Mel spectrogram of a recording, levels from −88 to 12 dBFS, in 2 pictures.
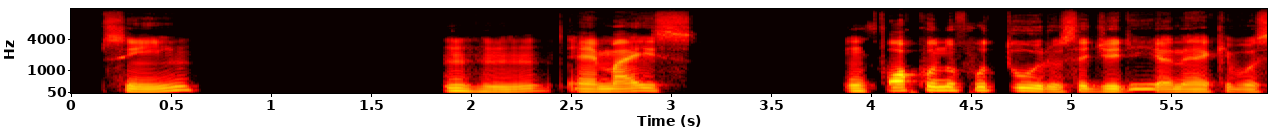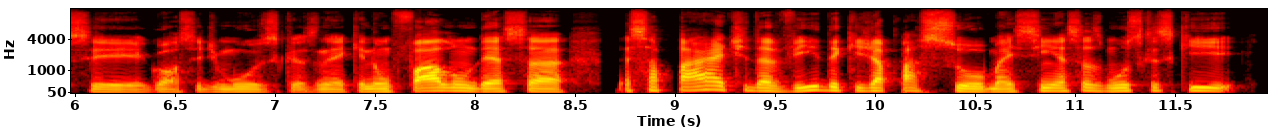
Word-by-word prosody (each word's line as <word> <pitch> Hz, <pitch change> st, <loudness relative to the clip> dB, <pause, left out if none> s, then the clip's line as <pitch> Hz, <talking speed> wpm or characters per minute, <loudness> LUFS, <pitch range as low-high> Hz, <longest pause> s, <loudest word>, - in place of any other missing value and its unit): Sim. 115 Hz, +10 st, -3 dB, 1.2 s
Uhum, 105 Hz, -1 st, -4 dB
é 105 Hz, -1 st, -1 dB
mais 110 Hz, +4 st, -2 dB, 0.8 s
um 120 Hz, -, +1 dB
foco 135 Hz, +2 st, +4 dB
no 145 Hz, -1 st, +1 dB
futuro 125 Hz, -8 st, -2 dB
você 105 Hz, +4 st, -3 dB
diria, 100 Hz, -2 st, -2 dB
né. 95 Hz, 0 st, -2 dB
Que -, -, -12 dB
você 90 Hz, -1 st, -3 dB
gosta 95 Hz, +2 st, -5 dB
de 95 Hz, -, -9 dB
músicas, 95 Hz, -3 st, -4 dB
né, 95 Hz, -1 st, -1 dB
que 95 Hz, +3 st, -4 dB
não 105 Hz, 0 st, +2 dB
falam 130 Hz, +4 st, +6 dB
dessa 110 Hz, -2 st, +3 dB, 0.2 s
dessa 140 Hz, -, -1 dB
parte 150 Hz, +2 st, +3 dB
da 125 Hz, -1 st, +5 dB
vida 140 Hz, +7 st, +1 dB
que 135 Hz, -2 st, -4 dB
já 125 Hz, 0 st, +5 dB
passou, 110 Hz, -3 st, +1 dB
mas 100 Hz, -1 st, 0 dB
sim 125 Hz, +4 st, 0 dB
essas 120 Hz, +1 st, -1 dB
músicas 125 Hz, +2 st, -2 dB
que 130 Hz, -2 st, -1 dB
110 Hz, 165 wpm, -22 LUFS, 100-130 Hz, 1.2 s, falam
